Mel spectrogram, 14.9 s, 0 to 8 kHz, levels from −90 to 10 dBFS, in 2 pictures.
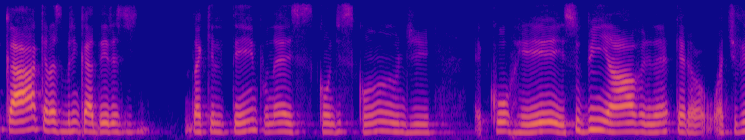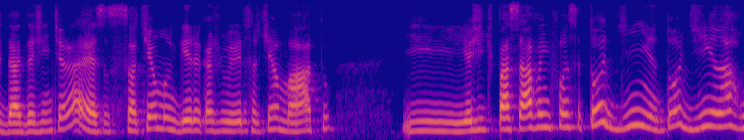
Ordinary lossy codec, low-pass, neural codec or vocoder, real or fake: Opus, 32 kbps; 7.2 kHz; codec, 24 kHz, 3.1 kbps, DualCodec; fake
